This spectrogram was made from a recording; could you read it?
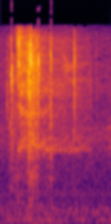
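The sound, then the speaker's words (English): Sharp, dry crunching of a roasted corn kernel snack, a quick run of bright, crackly bites with a few louder snaps, heard alone without any talking. “The real roasted corn kernels. Ultimate crunch.”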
